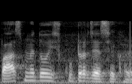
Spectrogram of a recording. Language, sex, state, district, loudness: Hindi, male, Uttar Pradesh, Jyotiba Phule Nagar, -16 LUFS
